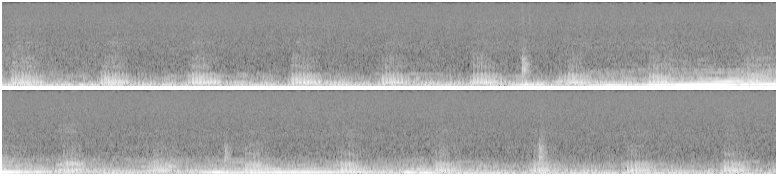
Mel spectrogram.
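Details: Kittens of Gaia, a long-haired tabby, indoors in the evening during play and leg massages: low, rumbling purr in steady pulsed waves about every half second, with a brief rising hum midway and faint room noise.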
